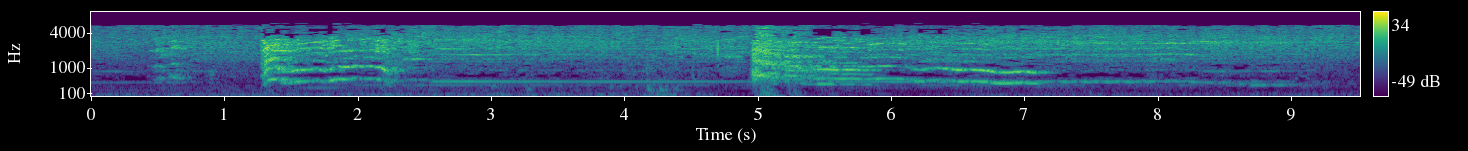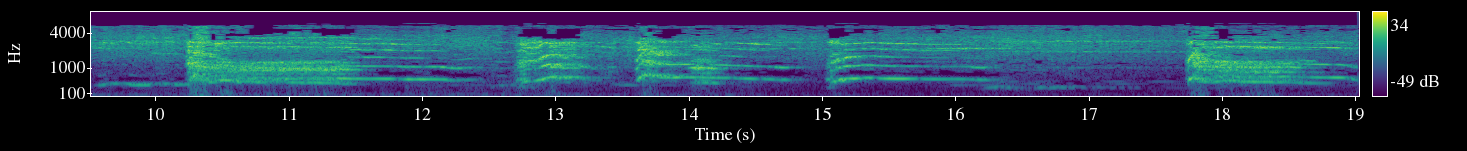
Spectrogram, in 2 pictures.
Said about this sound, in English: I guarantee my dog will sing. I guarantee.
